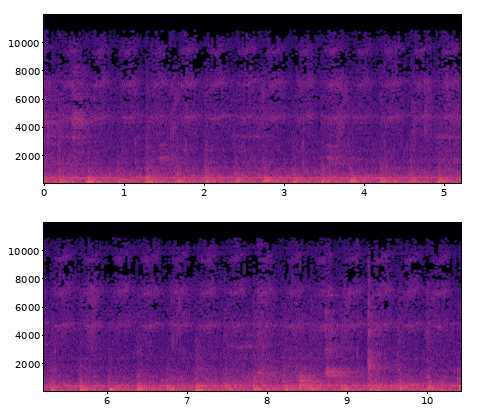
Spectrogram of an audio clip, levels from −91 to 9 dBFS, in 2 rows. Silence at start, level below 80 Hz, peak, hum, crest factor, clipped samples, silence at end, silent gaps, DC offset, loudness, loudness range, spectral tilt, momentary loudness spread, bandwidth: 0 s; -52 dBFS; -16 dBFS; none; 16 dB; under 0.1%; 0 s; none; under 0.1%; -32 LUFS; 1 LU; -5.5 dB/octave; 3 LU; 11.5 kHz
